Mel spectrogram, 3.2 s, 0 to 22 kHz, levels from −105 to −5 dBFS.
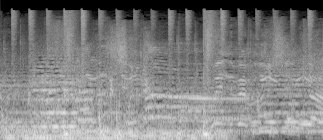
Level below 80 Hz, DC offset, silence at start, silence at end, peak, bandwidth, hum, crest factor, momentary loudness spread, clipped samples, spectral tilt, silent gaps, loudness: -28 dBFS; under 0.1%; 0 s; 0 s; -6 dBFS; 17 kHz; none; 14 dB; 6 LU; under 0.1%; -5 dB/octave; none; -21 LUFS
